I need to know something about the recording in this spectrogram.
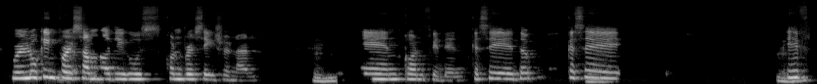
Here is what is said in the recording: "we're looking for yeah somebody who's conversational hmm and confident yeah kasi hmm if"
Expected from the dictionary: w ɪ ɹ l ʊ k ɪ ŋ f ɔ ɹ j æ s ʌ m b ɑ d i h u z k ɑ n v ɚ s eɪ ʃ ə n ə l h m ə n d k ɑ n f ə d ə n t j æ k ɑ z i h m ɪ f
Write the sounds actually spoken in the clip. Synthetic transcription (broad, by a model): w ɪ ɹ l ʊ k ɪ ŋ f ɔ ɹ s ʌ m b ɑ d i h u s k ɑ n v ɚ s eɪ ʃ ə n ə l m ə n d k ɑ n f ə d ə n t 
